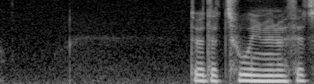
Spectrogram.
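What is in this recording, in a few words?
"twym" Welsh, spoken word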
